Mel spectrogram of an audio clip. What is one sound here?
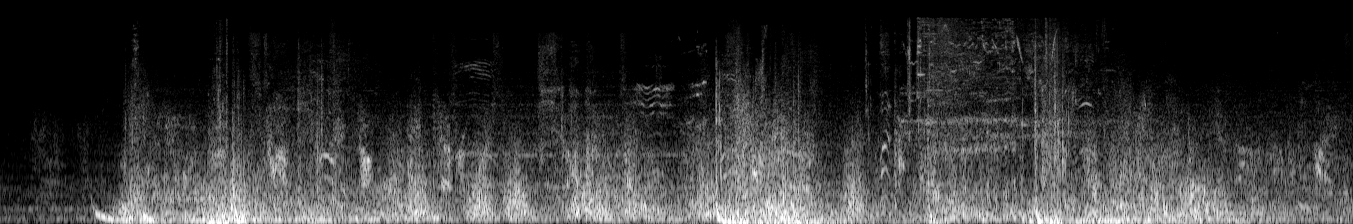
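A loud violent scuffle erupts with heavy thuds and rushing noise.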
